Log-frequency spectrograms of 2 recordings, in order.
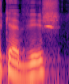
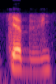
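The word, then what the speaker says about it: CAPVISH: Directeur du Cap-Viche. – Oui, en mentionnant que ça se dit Cap-Vi. – Ah, ouais. je le sais. – Ça s'écrit Cap-Viche.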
